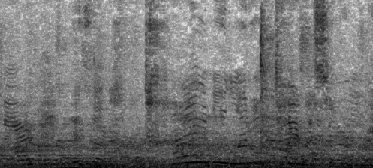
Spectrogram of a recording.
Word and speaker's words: pterosaur: Not they evolved in the ocean, and then stayed This here is a tiny little pterosaur. It's pronounced terosaur. No no P. The P is silent.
